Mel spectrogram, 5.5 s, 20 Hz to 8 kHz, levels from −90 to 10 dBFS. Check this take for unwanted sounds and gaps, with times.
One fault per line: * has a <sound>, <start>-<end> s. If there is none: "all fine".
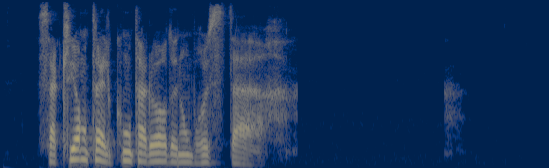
all fine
